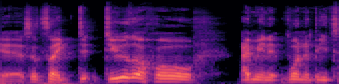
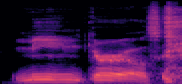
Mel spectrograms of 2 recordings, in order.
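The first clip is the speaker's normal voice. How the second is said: dry, quiet, flat deadpan, zero fanfare; 5 dB quieter than usual. A host introducing the next topic to listeners, deadpan. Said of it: "I idly like deadpan just said "Mean Girls" into my microphone".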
